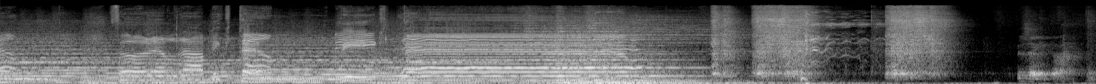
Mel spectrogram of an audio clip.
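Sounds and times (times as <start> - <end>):
sustained tonal music: 0.0 - 7.7
speech: 1.9 - 4.5
person blowing nose: 7.0 - 9.8.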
